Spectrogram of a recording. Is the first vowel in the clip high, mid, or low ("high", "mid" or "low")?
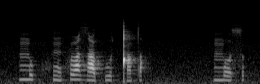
mid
